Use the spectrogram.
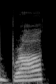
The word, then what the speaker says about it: brought: 일몰 이후 the people brought to Jesus all the sick and demon possessed. 네, 사람들이 brought, 네, 이것도 잘 알아두시지 않으면 알아보기 힘든 과거형이죠. 데리고 오다라는 bring의 과거형입니다. 여기 GH는 묵음이라서 발음이 안 되죠.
